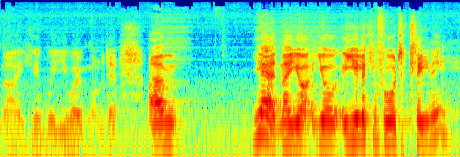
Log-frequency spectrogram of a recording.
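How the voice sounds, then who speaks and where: A man's voice: high-pitched, lively intonation, fairly quick, a crowd in the background. A man hosting a casual podcast, teasing his co-hosts with dry humour. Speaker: host.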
